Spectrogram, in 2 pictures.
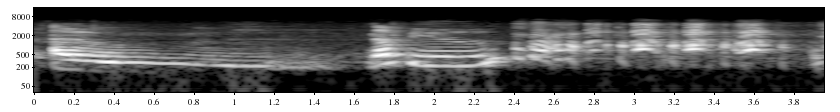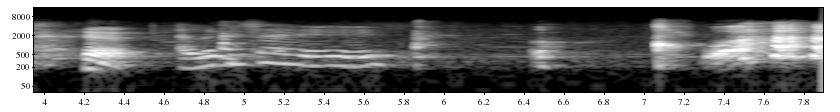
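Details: High-pitched squeals and laughter from a 6-month-old baby, ending in a couple of short, harsh cough-like bursts: infant cough.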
